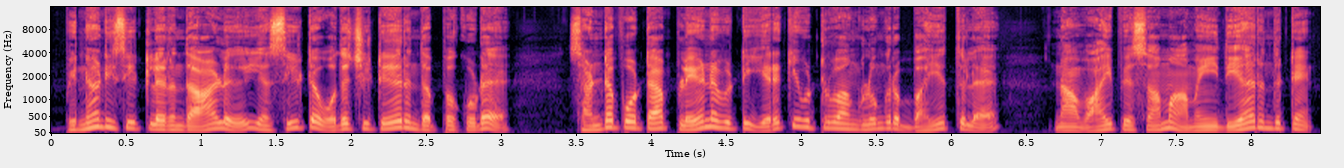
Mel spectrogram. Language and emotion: Tamil, fearful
